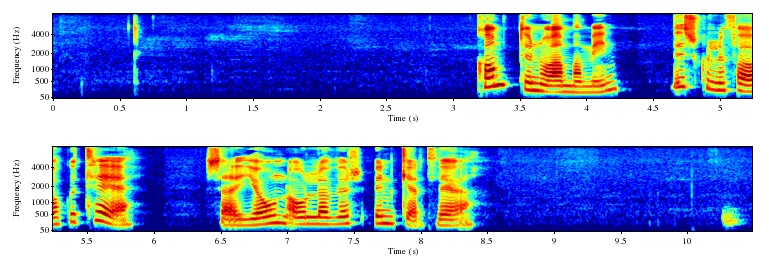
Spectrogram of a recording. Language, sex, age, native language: Icelandic, female, 30-39, Icelandic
